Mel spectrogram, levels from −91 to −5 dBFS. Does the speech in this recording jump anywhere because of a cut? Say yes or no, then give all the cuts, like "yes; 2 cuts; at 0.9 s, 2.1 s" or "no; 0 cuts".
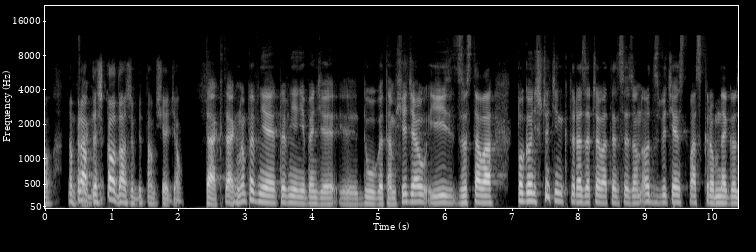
no; 0 cuts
